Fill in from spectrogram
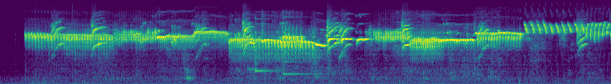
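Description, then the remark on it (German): A songbird of a kind bred for its song sings loudly and without pause for about twelve seconds: rapid rolling trills, whistles and buzzy chatter shift from one phrase to the next, with no talking. “Und wurde dann immer weiter gezüchtet und hat so einen heftigen Gesang entwickelt. Und ich habe hier mal eine Aufnahme.”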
